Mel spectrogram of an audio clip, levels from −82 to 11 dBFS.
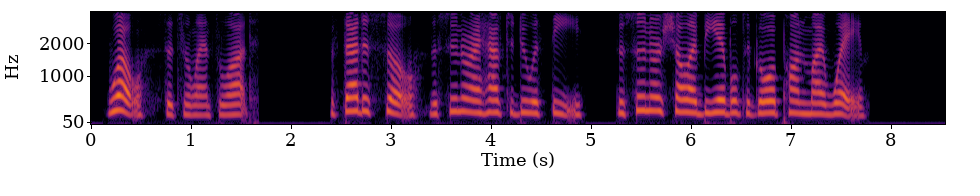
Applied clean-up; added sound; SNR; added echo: none; none; none; none.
